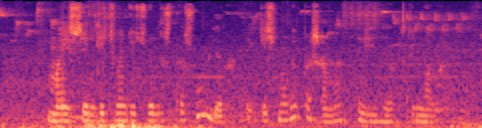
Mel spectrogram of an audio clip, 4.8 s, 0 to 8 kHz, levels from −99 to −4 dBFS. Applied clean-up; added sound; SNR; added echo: none; Bird; -1 dB; none.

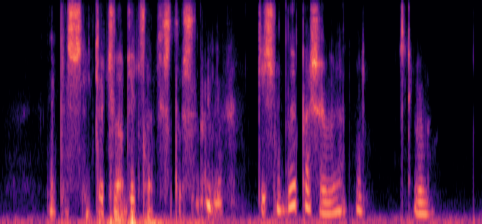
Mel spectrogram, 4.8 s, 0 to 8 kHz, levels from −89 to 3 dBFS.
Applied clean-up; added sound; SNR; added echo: neural diffusion model UNIVERSE++.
